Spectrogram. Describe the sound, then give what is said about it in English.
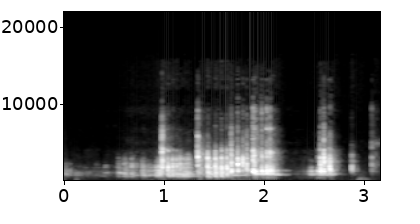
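A spinning selection wheel, used to pick football midfielders, ticks in a fast, clicky rattle, then slows to a few separate ticks as it stops. It is fairly loud, with no voices. “it's landed on Raheem Sterling”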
